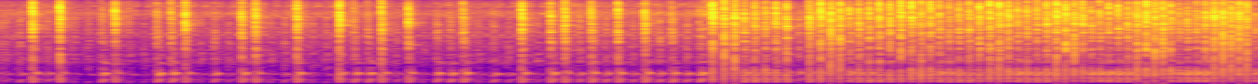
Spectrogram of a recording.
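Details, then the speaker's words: Motovox mini bike with a Predator engine swap, left outside for two years: on choke the single thumps unevenly, then picks up. It dies when the choke is opened, a lean mixture; the fix planned is turning the air mixture screw out to richen it. "all right so the problem that we're having now is the bike runs on choke but once you put it onto um basically take the Chuck off it want to turn off"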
